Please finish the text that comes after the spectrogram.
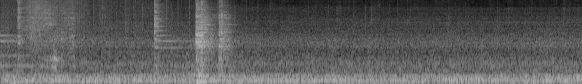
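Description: Ground ginger, garlic and onion paste with tomato being stirred in a hot pan: a continuous loud sizzle with a few metal utensil scrapes and clanks near the start, close up and without talk.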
